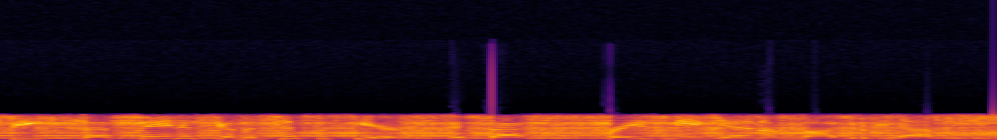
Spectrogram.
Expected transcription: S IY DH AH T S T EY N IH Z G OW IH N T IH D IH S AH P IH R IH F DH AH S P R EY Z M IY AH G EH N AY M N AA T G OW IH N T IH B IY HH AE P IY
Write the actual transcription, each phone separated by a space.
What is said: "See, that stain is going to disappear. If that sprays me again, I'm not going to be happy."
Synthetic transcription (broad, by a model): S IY DH AH T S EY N IH Z G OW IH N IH D IH S AH P IH R IH F DH AH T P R EY Z M IY AH G EH N AY M N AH T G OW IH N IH B IY HH AE P IY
